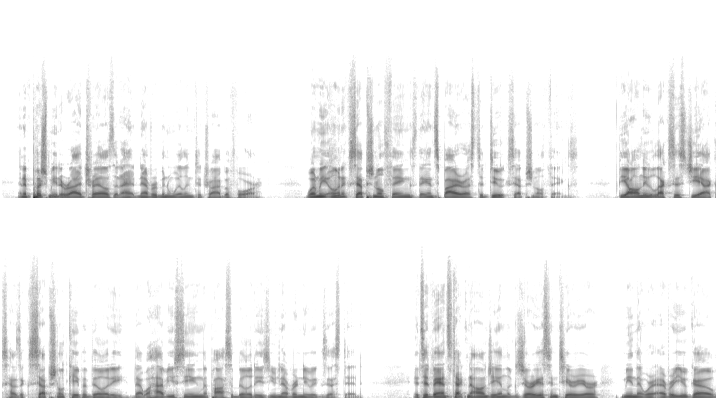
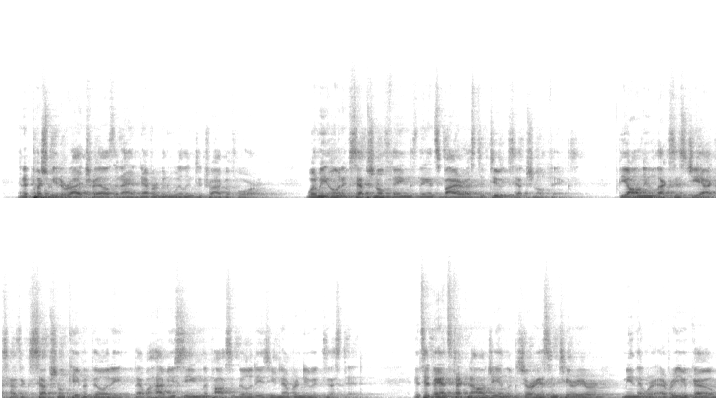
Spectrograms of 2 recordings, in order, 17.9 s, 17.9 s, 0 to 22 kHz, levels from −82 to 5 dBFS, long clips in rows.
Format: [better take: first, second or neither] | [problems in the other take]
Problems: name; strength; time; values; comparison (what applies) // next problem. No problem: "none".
first | room echo; slight; dies away in 1 s // off-mic speech; somewhat distant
